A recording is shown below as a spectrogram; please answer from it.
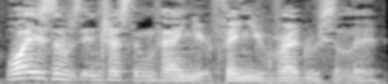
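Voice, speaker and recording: A man with a somewhat squeaky voice, hosting a casual podcast and often giggling and joking. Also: lively intonation, fast talker. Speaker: podcast host. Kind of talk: casual chat. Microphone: studio podcast mic.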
